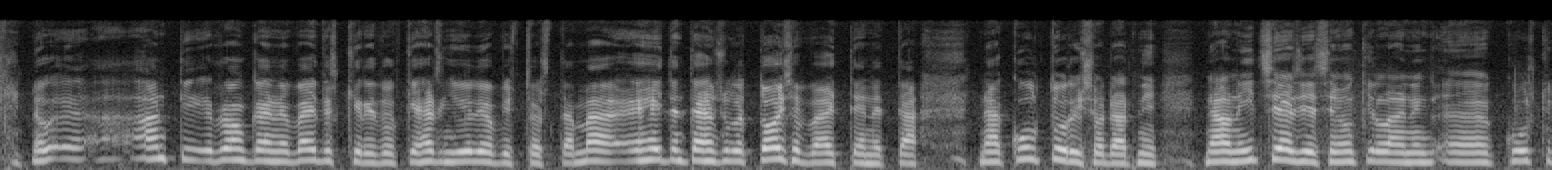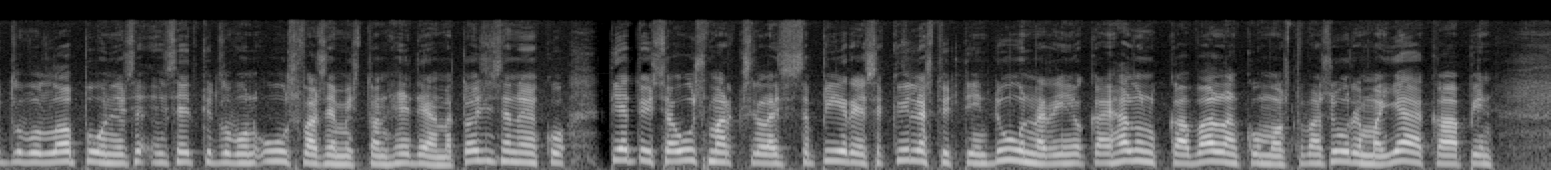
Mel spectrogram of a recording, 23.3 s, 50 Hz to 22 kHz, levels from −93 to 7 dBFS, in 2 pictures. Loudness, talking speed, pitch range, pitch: -20 LUFS, 110 wpm, 175-205 Hz, 195 Hz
